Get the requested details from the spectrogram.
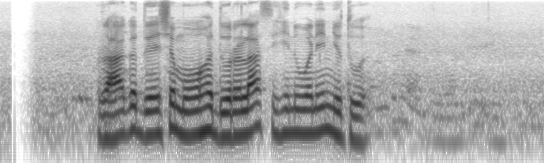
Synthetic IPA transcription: raːɡəd̪ʋeːʃəmoːɦəd̪uɾəlaːsiɦinuʋəninjut̪uʋə

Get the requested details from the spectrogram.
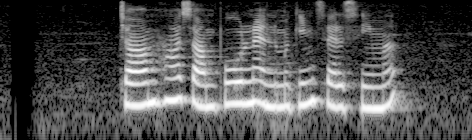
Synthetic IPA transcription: t͡ʃaːmɦaːsampuːɾɳəɛnd̪uməkinsælsiːmə

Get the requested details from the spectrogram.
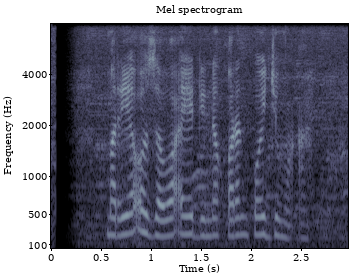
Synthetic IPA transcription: maɾiaʔɔzawaʔajadinakɔɾanpɔɛd͡ʒumaʔah

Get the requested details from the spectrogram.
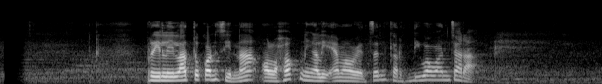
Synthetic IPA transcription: pɾililat̪ukɔnsinaʔɔlɔɦɔk̚niŋaliɛmawɛsənkərdiwawaɲt͡ʃaɾa̰

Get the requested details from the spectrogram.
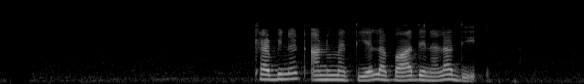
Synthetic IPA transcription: kæbineʈanumæt̪ijəlabaːd̪enəlad̪ḭː

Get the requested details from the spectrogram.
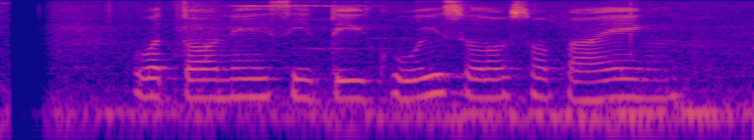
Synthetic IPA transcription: wət̪ɔnesit̪ikuwisəlɔsɔpaɪŋ

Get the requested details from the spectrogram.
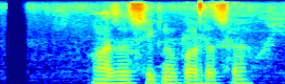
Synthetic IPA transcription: ʌd͡zʌsiknupʌrd̪ʌt͡sʰʌ

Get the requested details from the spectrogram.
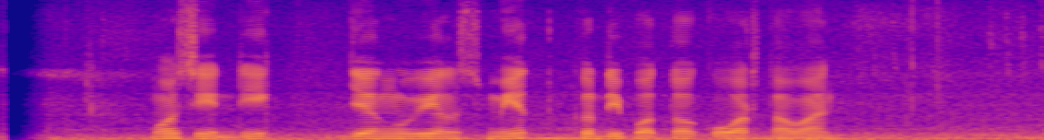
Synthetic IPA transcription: mɔsidik̚ | d͡ʒɨŋwilsmit̪̚kɨrdipɔt̪ɔkuwart̪awan

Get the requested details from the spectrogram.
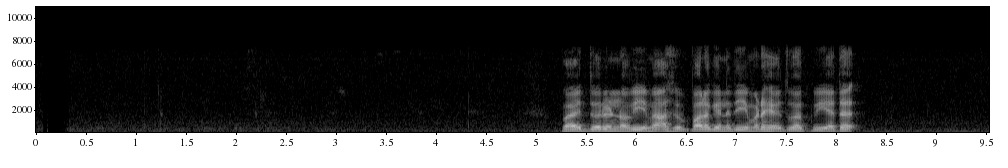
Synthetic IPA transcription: ʋajd̪ʋəɾunːoʋiːməasuppaləɡenəd̪iːməʈəɦeːt̪uʋakʋiːæt̪ə

